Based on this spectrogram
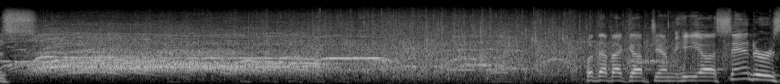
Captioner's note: cheers and applause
